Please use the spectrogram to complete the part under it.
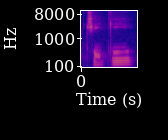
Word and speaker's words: Txiki: Which is spelled T-X-I-K-I, but it is pronounced like cheeky.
